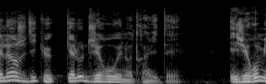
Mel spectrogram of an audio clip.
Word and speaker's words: Calogero: album les gens disaient Colagero Caligro Calimero. Ils ont fini par y arriver et mais en la vraie prononciation en sicilien c'est l'accentonique. Il est sur le lot Callodge alors.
